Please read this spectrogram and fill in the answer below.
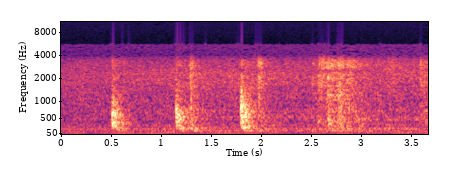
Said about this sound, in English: I want to hear that door lock behind me.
